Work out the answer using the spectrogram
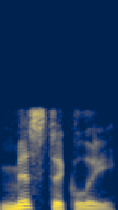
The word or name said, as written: mystically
